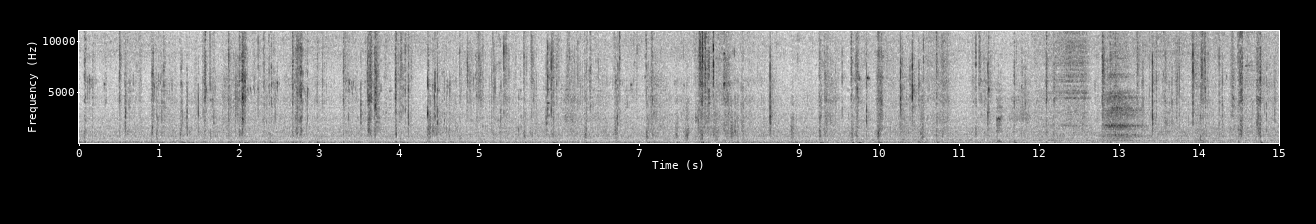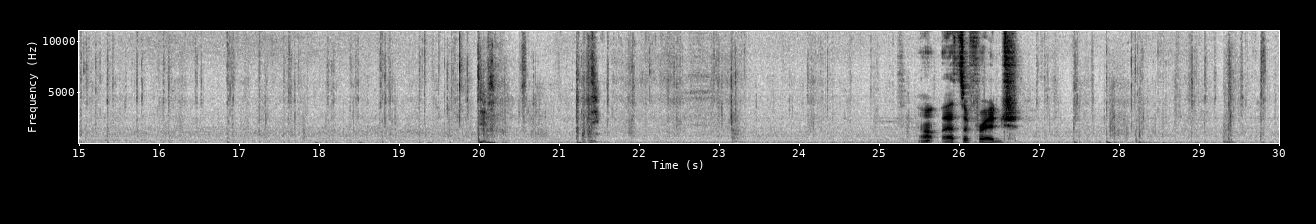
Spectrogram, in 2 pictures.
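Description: Footsteps shuffle softly over a hard floor.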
